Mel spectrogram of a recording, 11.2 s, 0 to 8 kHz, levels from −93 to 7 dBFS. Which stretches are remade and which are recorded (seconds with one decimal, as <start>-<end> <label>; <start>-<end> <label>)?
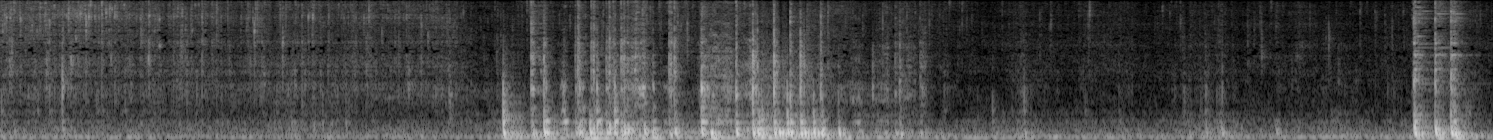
0.0-3.9 recorded; 3.9-5.7 remade; 5.7-11.2 recorded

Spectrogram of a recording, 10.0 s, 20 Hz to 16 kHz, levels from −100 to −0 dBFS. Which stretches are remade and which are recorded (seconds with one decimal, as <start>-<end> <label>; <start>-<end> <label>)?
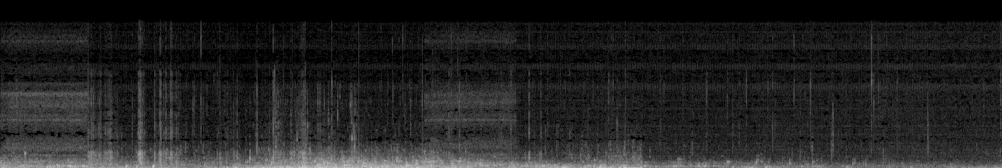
0.0-9.4 recorded; 9.4-10.0 remade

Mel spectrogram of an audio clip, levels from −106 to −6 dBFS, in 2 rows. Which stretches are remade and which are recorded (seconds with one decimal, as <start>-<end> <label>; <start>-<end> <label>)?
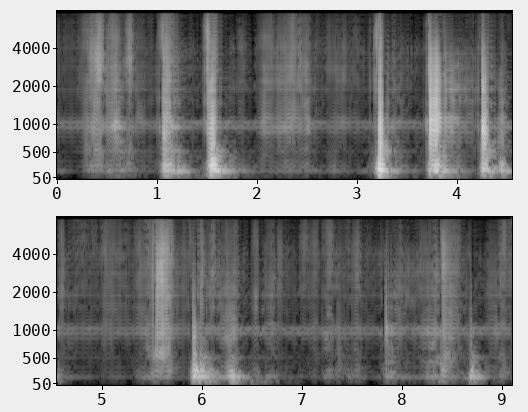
0.0-9.1 remade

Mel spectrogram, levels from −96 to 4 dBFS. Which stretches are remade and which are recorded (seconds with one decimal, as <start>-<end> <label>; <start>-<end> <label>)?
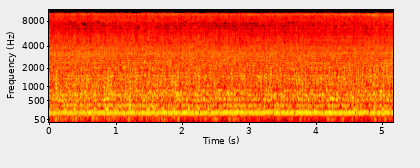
0.0-5.2 remade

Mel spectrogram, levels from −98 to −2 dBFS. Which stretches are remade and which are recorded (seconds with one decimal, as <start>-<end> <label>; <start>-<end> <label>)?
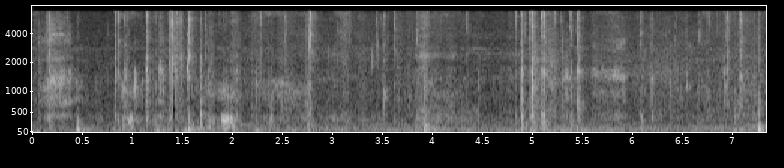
0.0-1.3 remade; 1.3-1.9 recorded; 1.9-7.3 remade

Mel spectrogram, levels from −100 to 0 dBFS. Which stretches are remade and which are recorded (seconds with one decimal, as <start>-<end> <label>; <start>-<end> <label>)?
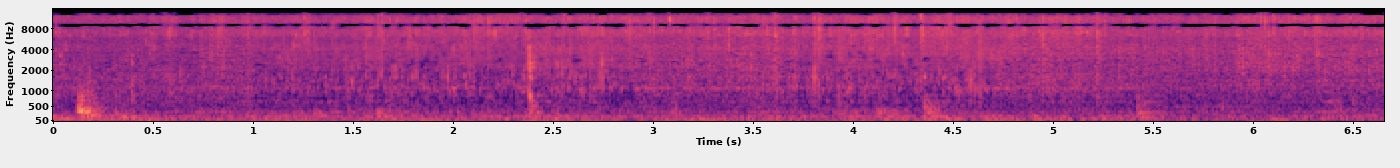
0.0-1.0 recorded; 1.0-2.9 remade; 2.9-3.7 recorded; 3.7-4.7 remade; 4.7-6.7 recorded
